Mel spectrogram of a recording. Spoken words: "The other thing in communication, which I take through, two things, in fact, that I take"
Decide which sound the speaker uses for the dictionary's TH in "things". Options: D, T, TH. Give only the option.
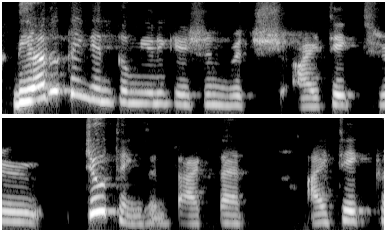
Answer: T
